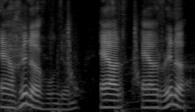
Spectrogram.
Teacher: I think I do the R's too hard. I think I do them more of like a Bavarian kind of guttural R.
